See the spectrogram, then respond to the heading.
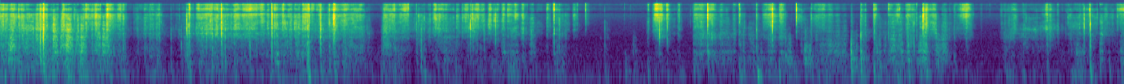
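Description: A folded square of thin chiyogami origami paper, being folded into a crane, is held in both hands and creased and rubbed by fingertips and thumbnails. Quiet, bright crinkling and dry scratchy rustles come in irregular bursts of short, sharp crackles, with brief near-silent pauses.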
